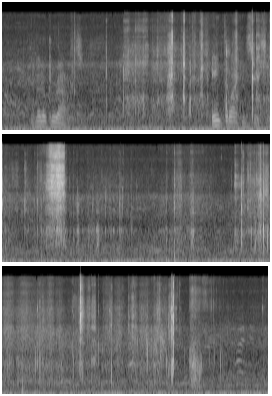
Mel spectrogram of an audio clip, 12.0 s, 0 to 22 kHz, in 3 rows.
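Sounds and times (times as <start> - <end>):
camera handling scrapes and clicks: 1.7 - 11.3.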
